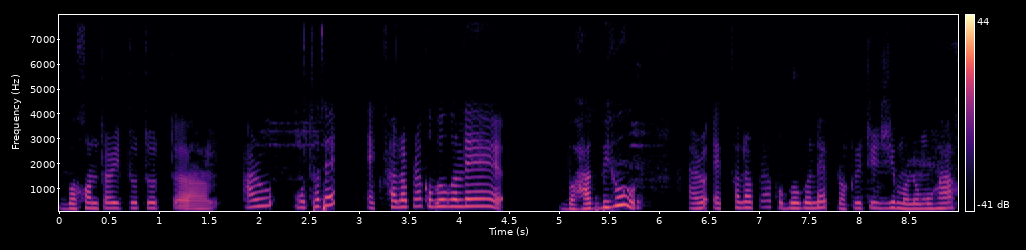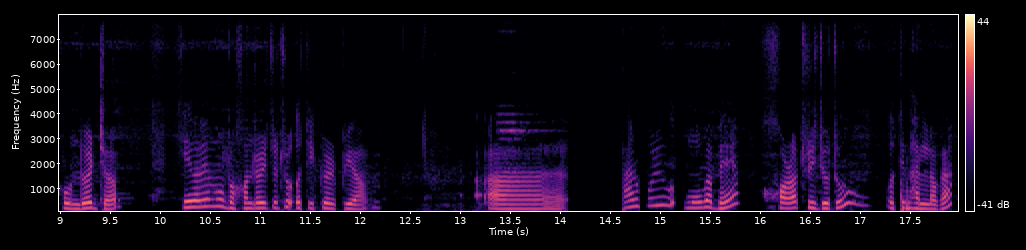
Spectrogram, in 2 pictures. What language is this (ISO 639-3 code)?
asm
